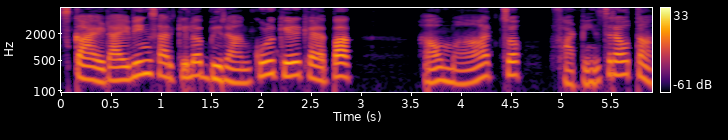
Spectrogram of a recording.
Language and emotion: Goan Konkani, fearful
